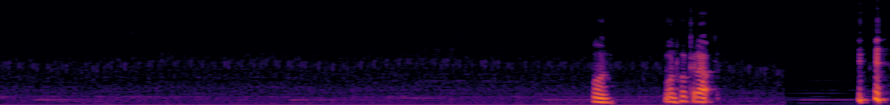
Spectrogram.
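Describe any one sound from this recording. A truck engine idles with a low, steady hum.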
